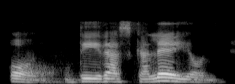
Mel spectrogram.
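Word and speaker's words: διδασκαλεῖον: Di, da, ska, ley, on. He separado estas dos porque aquí hay un hiato, como nosotros lo sabemos. ¿Cuántas sílabas tenemos? Tenemos 1, 2, 3, 4, 5 sílabas. ¿Dónde está el acento? El acento está en la penúltima sílaba.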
